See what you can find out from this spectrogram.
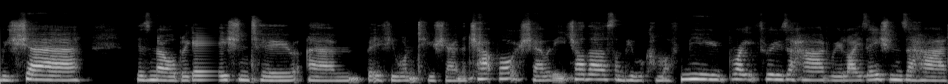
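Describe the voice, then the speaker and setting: A woman talks at a moderate pace with a medium pitch. Music is playing behind her. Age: 30s. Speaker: podcast host and marketing coach. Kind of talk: podcast interview.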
